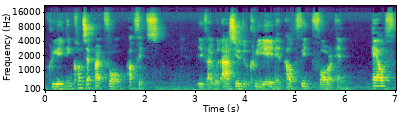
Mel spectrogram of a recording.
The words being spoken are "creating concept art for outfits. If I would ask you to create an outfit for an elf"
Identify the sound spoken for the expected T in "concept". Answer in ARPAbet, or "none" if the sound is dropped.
none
